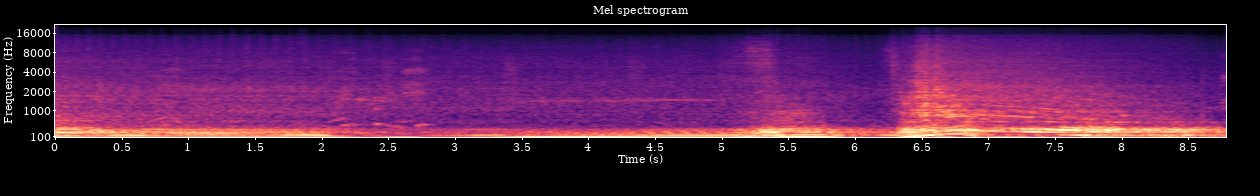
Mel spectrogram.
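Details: 220,000-mile BMW E46 330Ci during clutch job, revving: deep, very loud raw roar far beyond a normal exhaust, like an open pipe; something suspected disconnected, not confirmed.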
